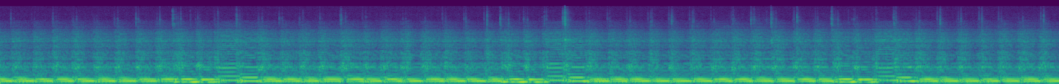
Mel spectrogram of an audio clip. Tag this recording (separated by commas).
Guitar, Musical instrument, Music, Electric guitar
